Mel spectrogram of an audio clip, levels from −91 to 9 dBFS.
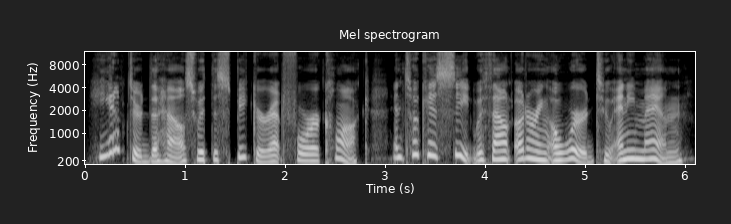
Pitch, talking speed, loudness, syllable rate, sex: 230 Hz, 205 wpm, -17 LUFS, 5.5 syllables/s, female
